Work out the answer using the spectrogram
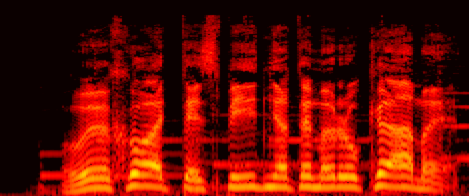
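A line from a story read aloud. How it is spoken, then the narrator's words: Hoarse voice. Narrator (Ukrainian): Пролунав хриплий голос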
